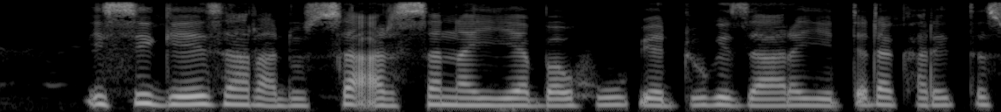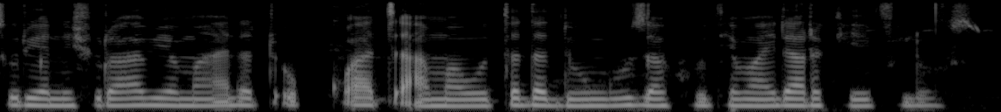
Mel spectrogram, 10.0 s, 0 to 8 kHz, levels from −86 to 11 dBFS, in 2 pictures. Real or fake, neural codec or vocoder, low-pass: real; none; 7.2 kHz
